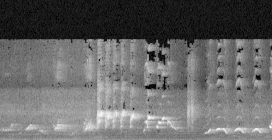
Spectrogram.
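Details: White-rumped shama hung up for singing practice. Short whistled upslurs open the phrase, followed by high chattering trills and then a series of quick repeated rising-falling whistles.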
